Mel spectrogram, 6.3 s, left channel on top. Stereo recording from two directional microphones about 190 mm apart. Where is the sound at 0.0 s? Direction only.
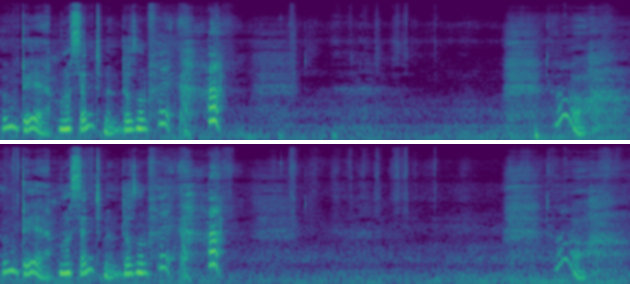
50° left (ahead or behind).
